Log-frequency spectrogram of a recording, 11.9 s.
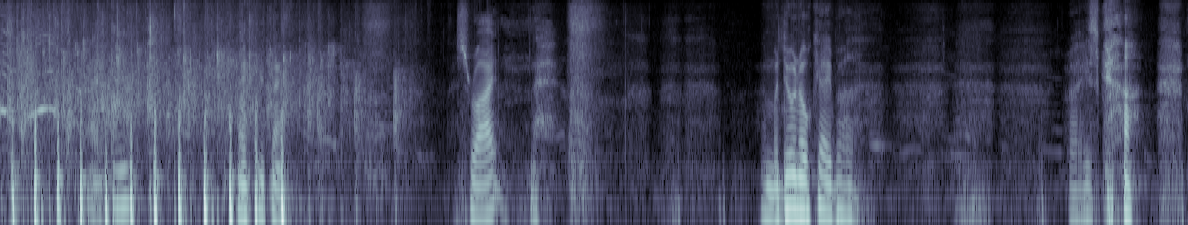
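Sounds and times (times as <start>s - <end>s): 
audience clapping: 0.0s - 4.4s
speech: 2.4s - 3.0s, 4.7s - 5.6s, 7.6s - 8.7s, 10.7s - 11.8s.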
